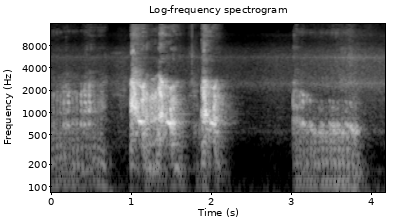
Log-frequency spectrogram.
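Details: French bulldog making funny whining sounds and awkward noises: a soft wavering whine, then two loud rough yowling bursts, a short silence, and a final drawn-out moaning whine.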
